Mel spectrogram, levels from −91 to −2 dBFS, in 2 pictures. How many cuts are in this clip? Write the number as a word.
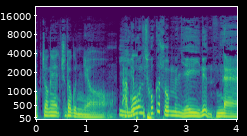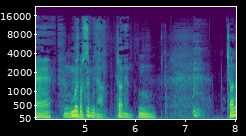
three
